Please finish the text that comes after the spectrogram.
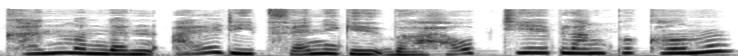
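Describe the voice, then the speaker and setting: A woman's voice: sits high, sing-song, unhurried, a little mellow, soft background music, voice pushed up. A woman voicing a curious, timid young village maid in a fairy tale. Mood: curious, anxious. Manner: questioning, timid. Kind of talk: children's fairy tale reading.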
